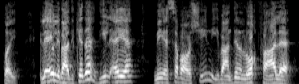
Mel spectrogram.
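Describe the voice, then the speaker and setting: Speaking very fast in a slightly high, husky, animated voice, a male Quran teacher with an Egyptian accent runs a tajweed lesson. He explains the rules, poses rhetorical questions and answers them himself, and recites examples.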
